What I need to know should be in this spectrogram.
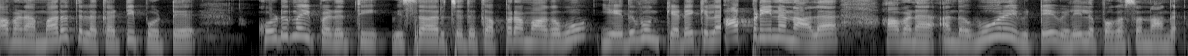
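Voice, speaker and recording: A woman storyteller narrates a tale in a high voice. Her pitch moves up and down a great deal as she tells it dramatically. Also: expressive, normal speed, darkish tone.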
